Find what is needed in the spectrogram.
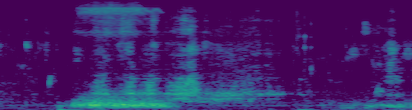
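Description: Wooden spatula stirring a wet sugar mixture in a pan: a soft scraping and rubbing, loudest for about a second near the start, then fainter scrapes and light ticks.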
